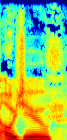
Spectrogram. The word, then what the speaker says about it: au jus: And it was soaked in au jus. – Yeah. – That's how you say it. Au jus, whatever.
